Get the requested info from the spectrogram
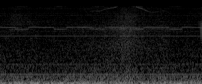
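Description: Room tone during a pause in speech: a steady, faint hiss with a thin, steady hum underneath and no distinct events.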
